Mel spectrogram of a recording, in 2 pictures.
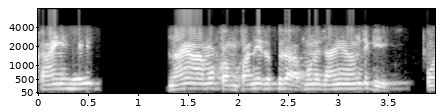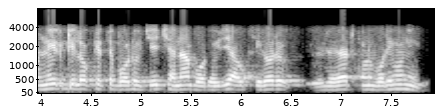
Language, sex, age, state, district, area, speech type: Odia, male, 18-30, Odisha, Boudh, rural, conversation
